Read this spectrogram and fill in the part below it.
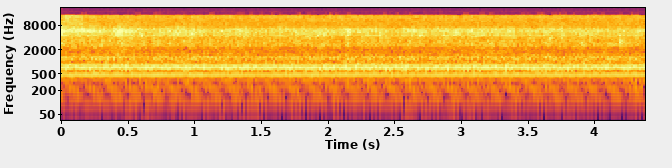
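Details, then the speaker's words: Electrolux washing machine not spinning, making strange noise: steady fixed-tone electrical hum as motor tries to turn but never picks up speed, stalled by seized bearings. "realmente é isso tentou tirar mas não foi então quero adiantar para vocês aqui o tio esperar não vai rodar"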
